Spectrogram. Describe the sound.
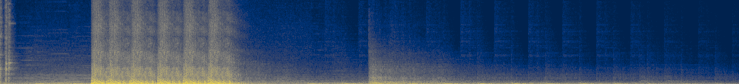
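Gunshots in a dramatized shooting where six bullets are fired: a rapid string of loud, sharp cracks, then a single further bang that rings and decays.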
